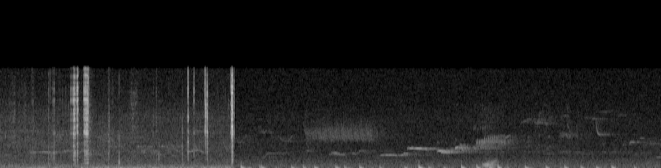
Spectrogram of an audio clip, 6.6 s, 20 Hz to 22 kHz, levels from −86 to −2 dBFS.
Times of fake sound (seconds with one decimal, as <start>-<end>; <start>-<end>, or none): none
